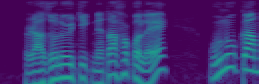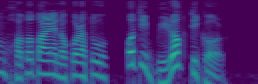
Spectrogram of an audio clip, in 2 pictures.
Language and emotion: Assamese, angry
